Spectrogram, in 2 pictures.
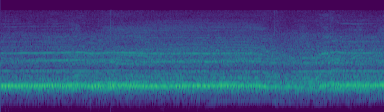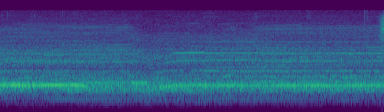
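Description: A crowd at a combat-prayer gathering shouts war cries, many voices holding loud, sustained tones together, rising and dipping slightly but never breaking off.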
